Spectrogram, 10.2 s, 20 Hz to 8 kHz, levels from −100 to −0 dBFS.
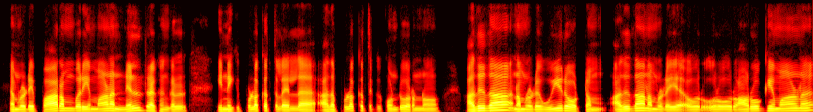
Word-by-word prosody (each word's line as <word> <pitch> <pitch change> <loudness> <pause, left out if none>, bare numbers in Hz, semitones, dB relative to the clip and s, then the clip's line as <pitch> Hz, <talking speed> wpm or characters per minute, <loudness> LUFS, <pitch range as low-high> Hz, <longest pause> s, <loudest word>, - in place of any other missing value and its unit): நம்மளுடைய 120 -1 +1
பாரம்பரியமான 145 0 +3
நெல் 155 +7 +1
ரகங்கள் 115 -4 -2 0.5
இன்னைக்கு 120 -2 -2
புழக்கத்துல 125 -4 0
இல்ல, 100 +1 0 0.3
அத 105 - -1
புழக்கத்துக்கு 135 -5 -5
கொண்டுவரணும். 100 -4 -2 0.4
அதுதான் 175 +6 +6 0.2
நம்மளுடைய 120 -2 0
உயிரோட்டம், 130 -9 0 0.3
அதுதான் 145 +5 +2
நம்மளுடைய 110 -5 -1 0.2
ஒரு 110 - -2
ஒரு 115 - -1
ஒரு 110 -1 -1
ஆரோக்கியமான 150 +3 0
125 Hz, 110 wpm, -23 LUFS, 110-145 Hz, 0.5 s, அதுதான்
